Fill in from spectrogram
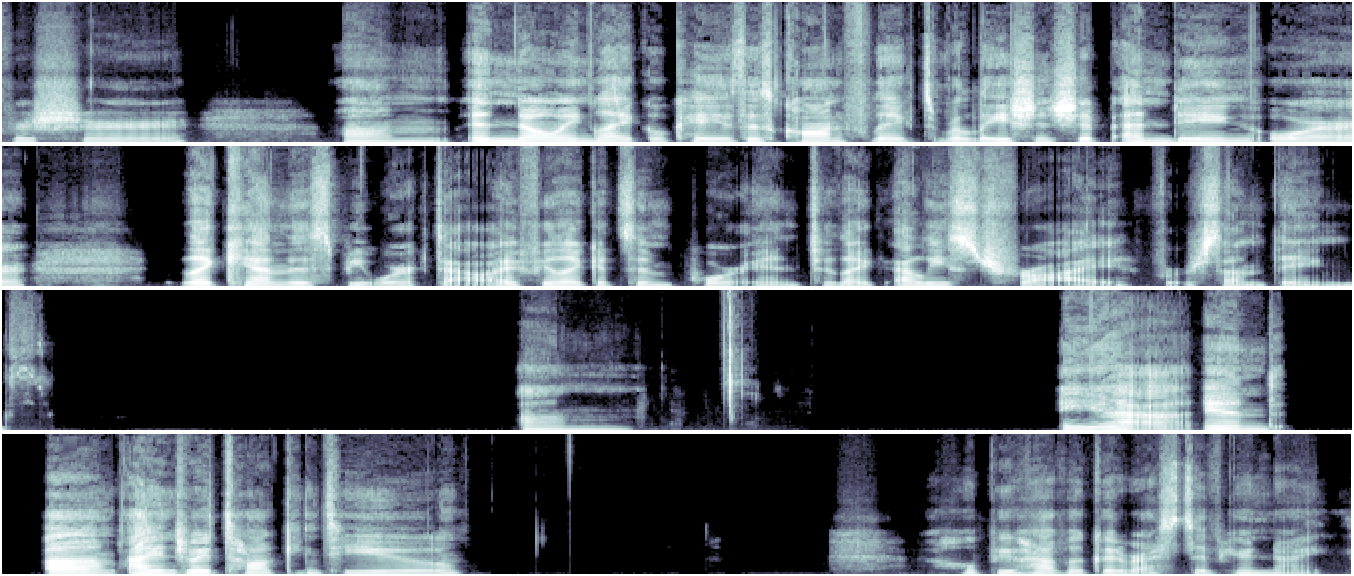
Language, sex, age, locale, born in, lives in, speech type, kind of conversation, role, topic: English, female, 18-19, en-US, United States, United States, conversation, podcast, guest, How do you approach resolving conflicts in different areas of your life?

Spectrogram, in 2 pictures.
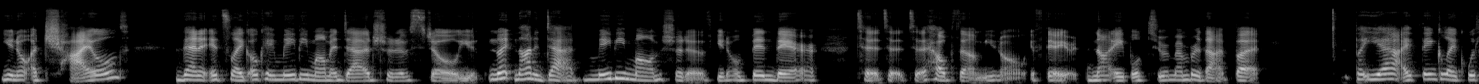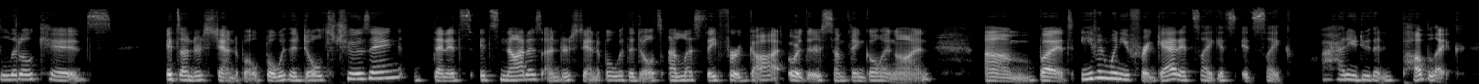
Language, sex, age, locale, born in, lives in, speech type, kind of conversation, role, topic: English, female, 25-29, en-US, United States, United States, conversation, unstructured, none, What is your reaction when people do not flush the toilet properly?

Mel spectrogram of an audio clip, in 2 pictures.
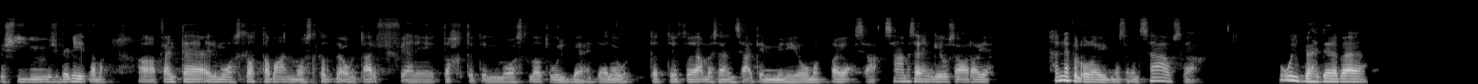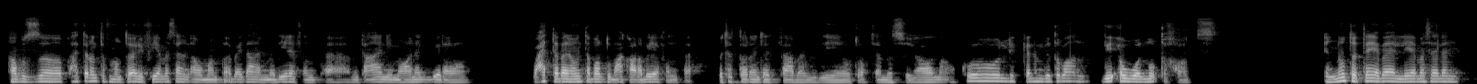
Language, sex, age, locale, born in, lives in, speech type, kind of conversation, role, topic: Arabic, male, 18-19, ar-EG, Egypt, Egypt, conversation, podcast, guest, إزاي بتعرف توازن بجد بين الشغل والراحة؟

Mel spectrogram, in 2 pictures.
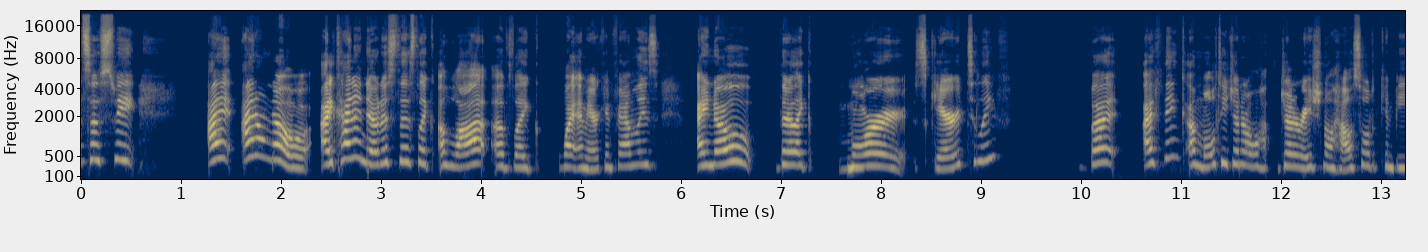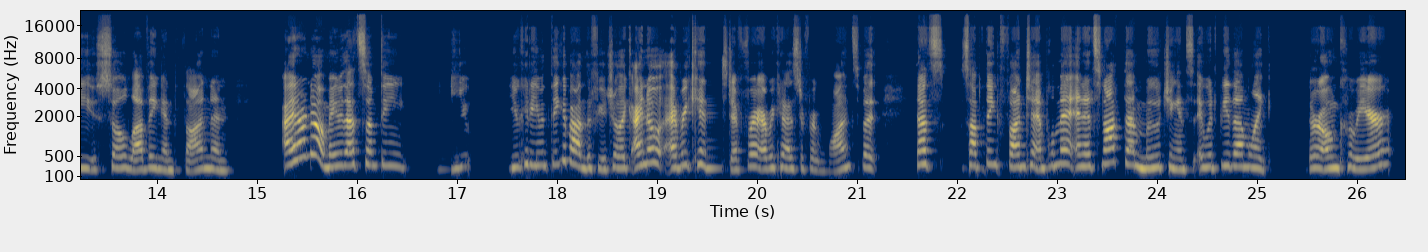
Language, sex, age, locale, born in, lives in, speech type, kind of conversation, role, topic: English, female, 18-19, en-US, United States, United States, conversation, podcast, host, How do you decide between pursuing what you love and choosing a stable path in life?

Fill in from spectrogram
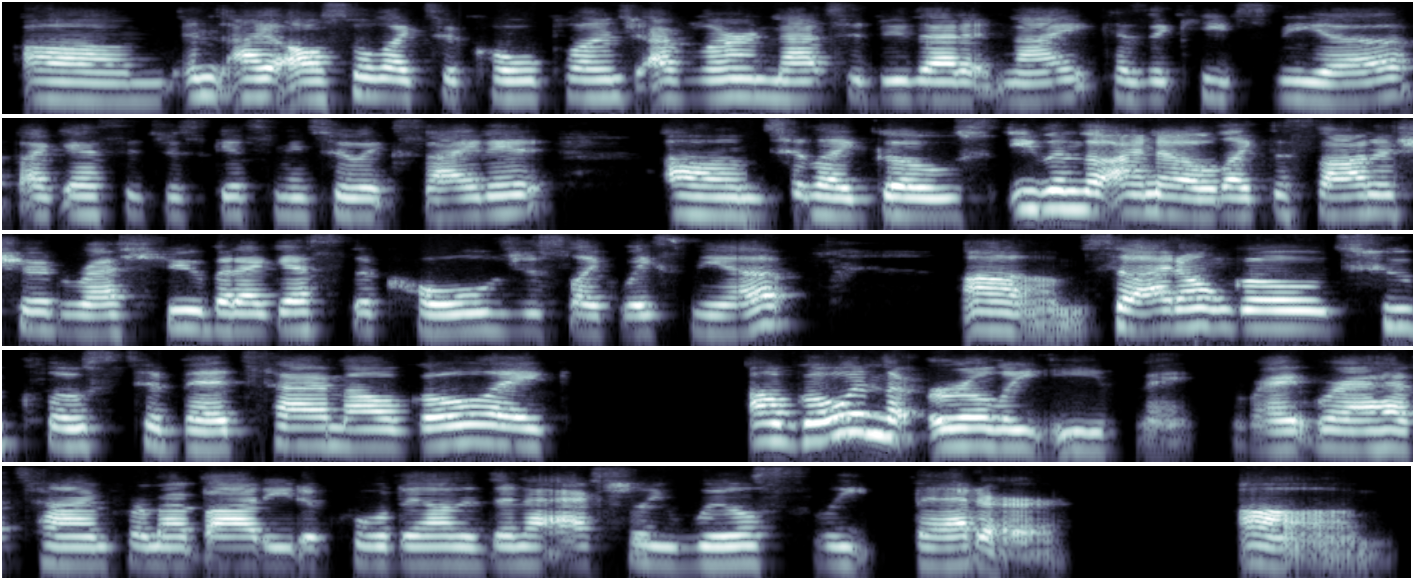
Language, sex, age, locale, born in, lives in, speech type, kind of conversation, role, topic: English, female, 35-39, en-US, United States, United States, conversation, unstructured, none, How do you cope with sleep disruptions that happen for no clear reason?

